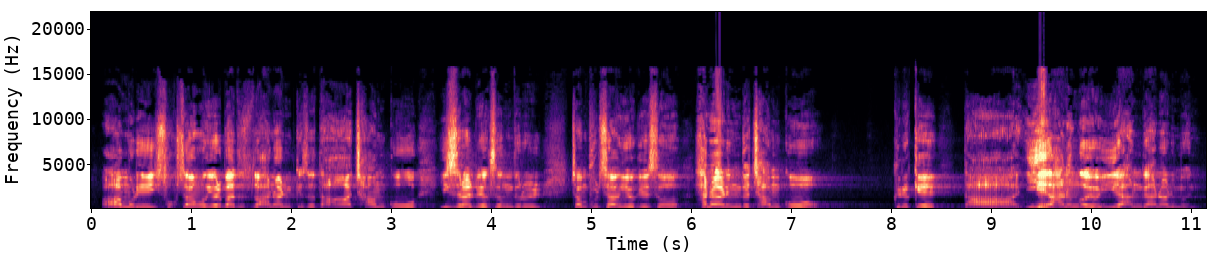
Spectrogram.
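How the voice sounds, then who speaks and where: A man preaching a sermon as pastor, leading the congregation in call-and-response and shouting for emphasis. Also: very high-pitched, gravelly. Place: church sanctuary. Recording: long church hall reverb.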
